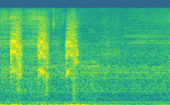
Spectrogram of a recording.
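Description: Fingers rubbing at a clear acrylic stamp block with a rubber stamp mounted on it: three faint, short rubbing strokes in the first second.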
